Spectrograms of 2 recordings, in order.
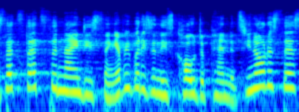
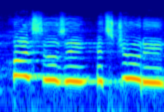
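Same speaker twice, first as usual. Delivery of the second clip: shrill, very high, very loud put-on voice; 10 semitones higher, 11 dB louder than usual. Imitating a woman who always calls you up about seminars, like a cross between Kermit and Julia Child. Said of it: "her voice is like a cross between Kermit and Julia Child".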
